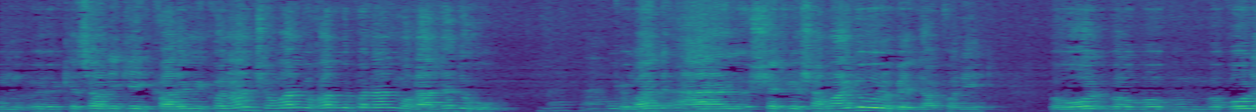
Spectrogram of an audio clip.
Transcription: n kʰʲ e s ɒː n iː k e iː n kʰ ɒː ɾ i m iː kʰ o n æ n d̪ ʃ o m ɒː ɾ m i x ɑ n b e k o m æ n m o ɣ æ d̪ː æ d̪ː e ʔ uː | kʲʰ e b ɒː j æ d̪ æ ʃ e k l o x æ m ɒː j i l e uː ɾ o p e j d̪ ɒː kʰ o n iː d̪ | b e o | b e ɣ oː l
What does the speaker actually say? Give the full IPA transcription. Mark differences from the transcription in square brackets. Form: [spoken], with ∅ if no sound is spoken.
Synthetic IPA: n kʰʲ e s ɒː n iː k e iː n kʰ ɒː ɾ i m iː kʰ o n æ n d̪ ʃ o m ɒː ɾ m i x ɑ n b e k o [n] æ n m o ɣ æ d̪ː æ [d̪] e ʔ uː | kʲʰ e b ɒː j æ d̪ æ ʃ e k l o [ʃ] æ m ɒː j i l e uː ɾ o p e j d̪ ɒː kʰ o n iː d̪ | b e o | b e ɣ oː l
